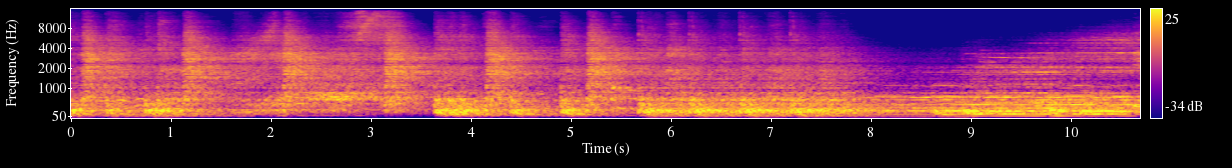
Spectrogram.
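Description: Recorded music for a dance team routine, played over loudspeakers in a gym, with hard percussive hits roughly once a second at first. The arrangement changes about four seconds in, and near the end the high end drops away as a new, bass-heavy section begins.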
